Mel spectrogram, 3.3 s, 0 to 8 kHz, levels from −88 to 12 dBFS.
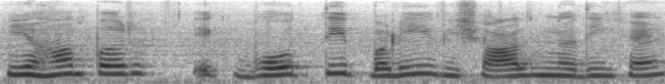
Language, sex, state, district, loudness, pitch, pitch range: Hindi, female, Haryana, Jhajjar, -15 LUFS, 225 Hz, 210-250 Hz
